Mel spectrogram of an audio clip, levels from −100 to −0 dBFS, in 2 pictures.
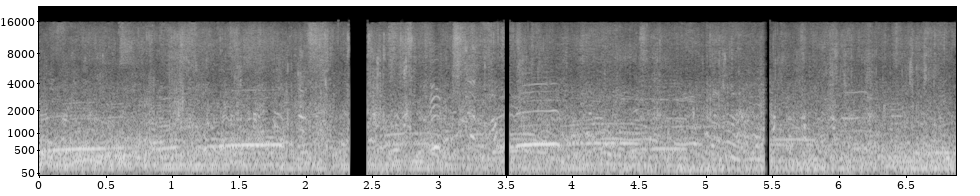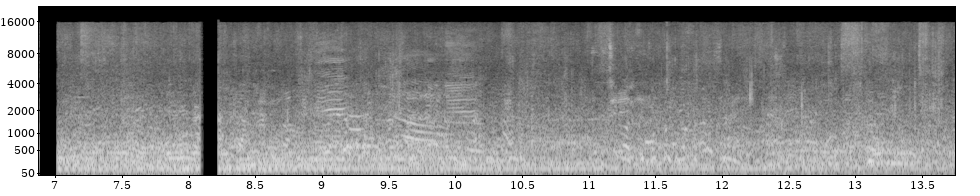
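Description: The output buffer was most likely not filled in time, so whole blocks of samples went to zero, producing five blocks of digital silence. The sound drops out abruptly: short holes of about 46 ms at 3.48–3.53 s and 5.43–5.48 s, which fits a 2048-sample buffer, and longer gaps of about 139 ms, roughly three such blocks, at 2.32–2.46 s, 6.87–7.01 s and 8.08–8.22 s.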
